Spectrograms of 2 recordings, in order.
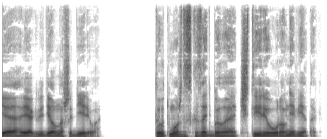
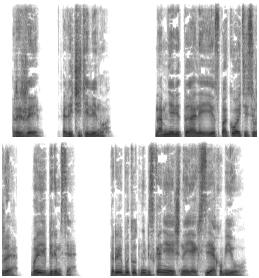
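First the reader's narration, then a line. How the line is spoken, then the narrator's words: Loud and confident. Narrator (Russian): говорил я громко и уверенно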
